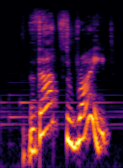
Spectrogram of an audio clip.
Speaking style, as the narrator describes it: God exclaimed

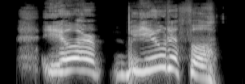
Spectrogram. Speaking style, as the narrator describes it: cried out

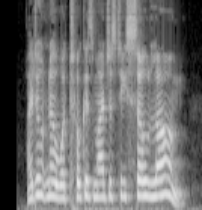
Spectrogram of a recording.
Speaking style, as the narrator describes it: Dinglebrush exclaimed

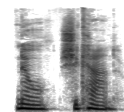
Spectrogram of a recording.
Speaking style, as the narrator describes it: replied Bumble

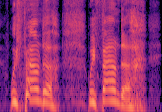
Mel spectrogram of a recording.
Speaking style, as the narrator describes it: He gasps

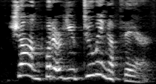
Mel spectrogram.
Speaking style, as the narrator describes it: I cried

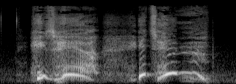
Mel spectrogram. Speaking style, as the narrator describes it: she screamed

